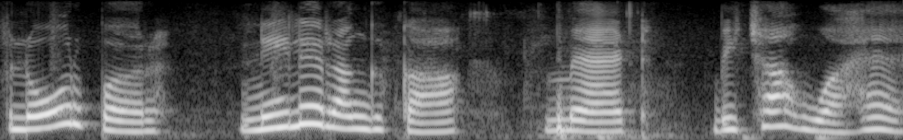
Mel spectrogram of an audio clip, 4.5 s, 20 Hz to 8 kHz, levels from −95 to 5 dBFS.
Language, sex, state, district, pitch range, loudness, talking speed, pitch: Hindi, female, Himachal Pradesh, Shimla, 215-275 Hz, -13 LUFS, 120 wpm, 250 Hz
